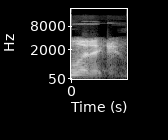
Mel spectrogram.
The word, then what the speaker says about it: Lyt1c: I'm Lytic.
